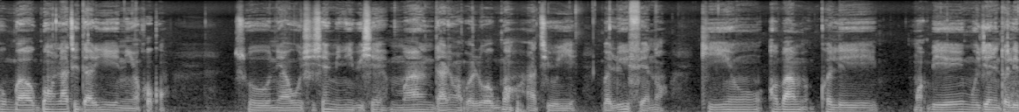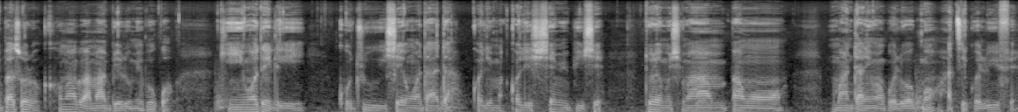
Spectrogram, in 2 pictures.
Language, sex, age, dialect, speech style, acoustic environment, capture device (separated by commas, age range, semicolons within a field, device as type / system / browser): Yoruba, male, 18-24, Nigeria - Lagos Yoruba, relaxed, silence, mobile / Linux / Chrome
